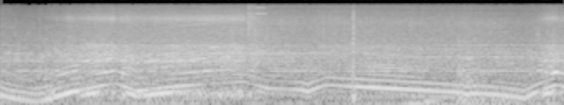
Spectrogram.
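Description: Tyres hiss on wet pavement.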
